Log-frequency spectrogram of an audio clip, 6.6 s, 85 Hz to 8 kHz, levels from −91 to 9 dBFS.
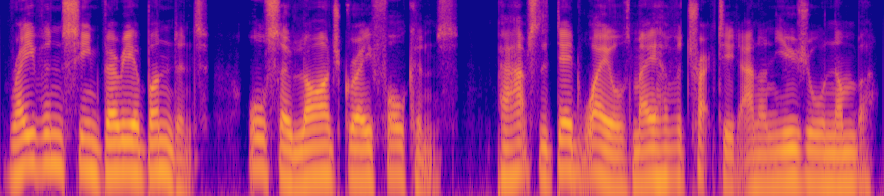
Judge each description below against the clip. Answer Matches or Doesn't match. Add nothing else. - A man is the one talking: Matches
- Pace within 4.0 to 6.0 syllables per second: Matches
